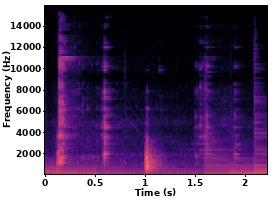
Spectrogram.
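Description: A china plate set down on the table: a few clinks, the loudest about a second in with a short ring, over soft background music of held tones.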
